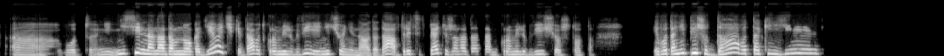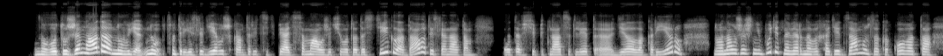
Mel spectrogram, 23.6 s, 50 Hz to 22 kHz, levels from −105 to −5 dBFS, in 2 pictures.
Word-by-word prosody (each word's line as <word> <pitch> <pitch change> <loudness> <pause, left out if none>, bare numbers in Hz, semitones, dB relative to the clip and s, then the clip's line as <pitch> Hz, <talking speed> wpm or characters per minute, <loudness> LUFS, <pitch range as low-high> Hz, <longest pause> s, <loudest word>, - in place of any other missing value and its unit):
а, 160 - -8 0.2
вот, 160 0 -9
не 180 +3 -8
не 230 +8 0
сильно 255 -3 +5
надо 210 -1 +5
много 200 -2 +2
девочке, 320 - -1
да 205 +7 +3
вот, 240 - -5
кроме 205 0 +1
любви 195 +8 -3
ей 205 -4 -1
ничё 215 +1 -1
не 170 -4 -5
надо 135 -2 -3
да, - - +4
а - - +3
в - - -17
35 220 - -3
уже 205 -1 -5
надо 205 -1 -5
там 180 -1 -5
кроме 195 +3 -4
любви 195 +1 -6
еще 200 -5 -5
что-то. 155 -1 -13 0.7
И - - -3
вот 230 +1 +2
они 245 +5 +6
пишут: 280 - +5
"Да, 275 - +2
вот 255 -2 -2
так 245 -1 -1
и - - -1
есть". 260 +3 -3 2.0
Ну 195 -1 +2
вот 195 +2 +4
уже 220 +5 +5
надо, 300 +4 +8
ну 230 -3 +5
я 205 - +2
ну, 235 0 +3
смотри, 210 -5 -2
если 180 +3 -3
девушка 215 -1 -1
в 165 - -8
35 175 -2 -3
сама 195 -2 +1
уже 170 0 -3
чего-то 175 0 -4
достигла, 270 - -1
да - - 0
вот, 335 -3 -2
если 220 -4 -4
она 185 -1 -1
там 160 -2 -8 0.3
это 175 +1 -4
всё 160 +3 -10
15 180 -1 -4
лет, 190 +1 -4
э, - - -4
делала 175 0 -1
карьеру, 180 - -4 0.4
ну 210 - -1
она 230 +4 +3
уже 260 0 -1
ж 255 - -8
не 250 -2 -1
будет, 325 +6 -2
наверно, 215 -2 0
выходить 195 0 -3
замуж 250 +2 -1
за 195 -1 -5
какого-то 200 0 -3
205 Hz, 190 wpm, -22 LUFS, 180-240 Hz, 2.0 s, надо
